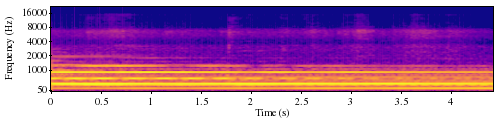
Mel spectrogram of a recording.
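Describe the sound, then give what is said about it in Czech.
The largest bell in a church tower, the bell of the Most Holy Saviour (Nejsvětějšího Spasitele), is struck, then hums and rings on, its deep layered tones sustaining steadily and loudly at close range with no other sounds, the resonance holding without fading. “Tak jak slyšíte, zvon ještě dlouho rezonuje a já jsem právě ohluchla.”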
